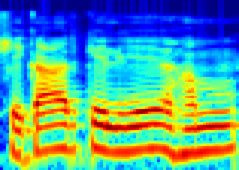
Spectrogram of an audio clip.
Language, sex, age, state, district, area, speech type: Urdu, male, 30-45, Telangana, Hyderabad, urban, spontaneous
